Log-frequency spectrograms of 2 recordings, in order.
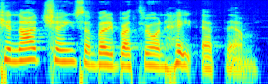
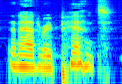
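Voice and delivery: ordinary talk, nothing marked

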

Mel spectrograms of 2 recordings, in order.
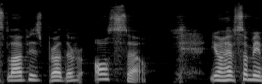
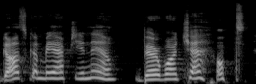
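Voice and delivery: laughing warning; 6 semitones higher than usual. Retold or imitated. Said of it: "I said".

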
